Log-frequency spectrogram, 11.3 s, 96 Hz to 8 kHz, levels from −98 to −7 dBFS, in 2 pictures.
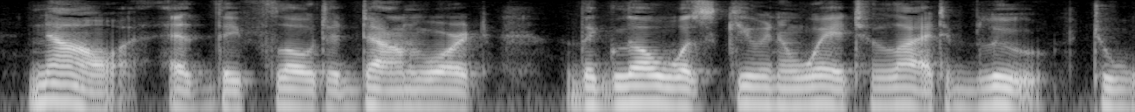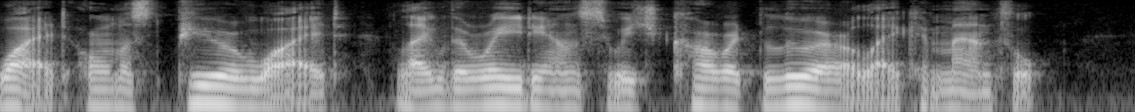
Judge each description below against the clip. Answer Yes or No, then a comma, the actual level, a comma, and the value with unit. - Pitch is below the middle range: Yes, low, 120 Hz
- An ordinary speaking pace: Yes, average, 145 wpm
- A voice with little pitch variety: Yes, narrow, 1.8 semitones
